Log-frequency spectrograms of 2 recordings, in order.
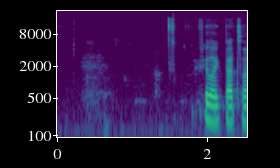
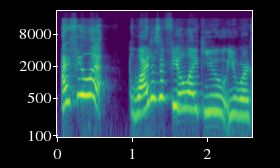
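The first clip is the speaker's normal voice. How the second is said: incredulous; 7 semitones higher, 9 dB louder than usual. Real, not acted. Friend disbelieving work schedule.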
